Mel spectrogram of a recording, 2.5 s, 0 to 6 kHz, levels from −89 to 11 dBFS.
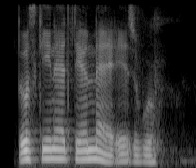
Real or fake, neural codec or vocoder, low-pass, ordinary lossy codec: fake; codec, 24 kHz, 0.9 kbps, WavTokenizer, small release; 5.4 kHz; none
